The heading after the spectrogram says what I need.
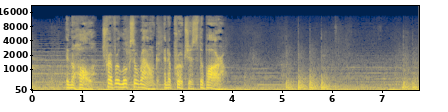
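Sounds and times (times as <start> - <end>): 
speech: 0.7 - 4.0
dull knocks on a wall: 5.1 - 6.0, 7.4 - 7.7.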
